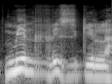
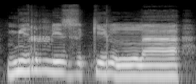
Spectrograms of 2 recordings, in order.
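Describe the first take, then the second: First: The n sound is clearly pronounced before r. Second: The n merges into a doubled r sound. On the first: The speaker calls it wrong. "tidak boleh dibaca min rizqillah" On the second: The speaker calls it right. "seakan-akan nun mati itu masuk ke ro"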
